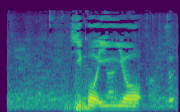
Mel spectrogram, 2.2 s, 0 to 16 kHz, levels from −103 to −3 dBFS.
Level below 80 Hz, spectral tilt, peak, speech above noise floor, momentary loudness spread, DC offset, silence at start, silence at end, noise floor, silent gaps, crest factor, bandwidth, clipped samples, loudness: -56 dBFS; -5.5 dB/octave; -4 dBFS; 23 dB; 23 LU; under 0.1%; 0.1 s; 0.05 s; -41 dBFS; none; 18 dB; 10.5 kHz; under 0.1%; -20 LUFS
